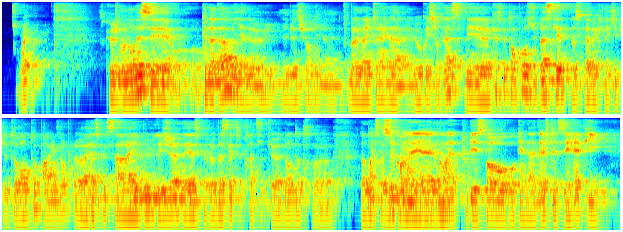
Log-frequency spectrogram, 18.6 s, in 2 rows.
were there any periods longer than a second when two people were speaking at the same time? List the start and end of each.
14.8-16.0

